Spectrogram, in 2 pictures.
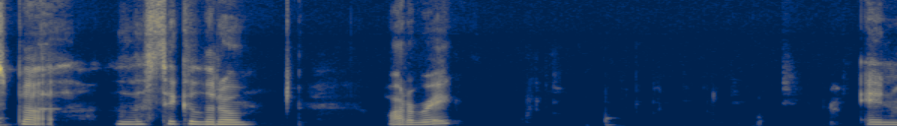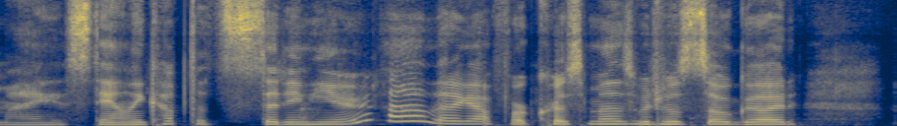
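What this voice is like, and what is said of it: Hoarse, partly lost voice. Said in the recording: “my voice is still, like, half gone because, you know, New Year celebrations”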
